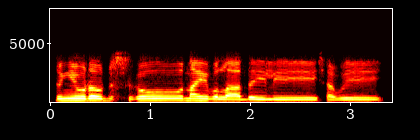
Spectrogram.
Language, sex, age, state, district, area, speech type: Bodo, male, 18-30, Assam, Udalguri, urban, conversation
